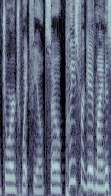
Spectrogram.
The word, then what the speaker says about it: George Whitefield: he pronounced his name George Whitfield so please forgive my Mis pronunciation I did try to correct that but his name is pronounced George Whitfield but spelled Whitefield now before we get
